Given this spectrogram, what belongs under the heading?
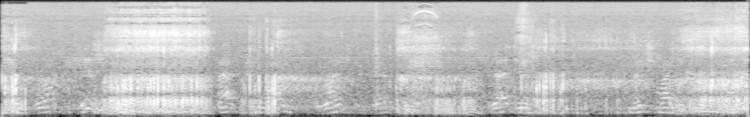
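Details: One-year-old baby snoring on Christmas night: rough, rumbling snores with fluttering rattles, with voices and household noise in the background.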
